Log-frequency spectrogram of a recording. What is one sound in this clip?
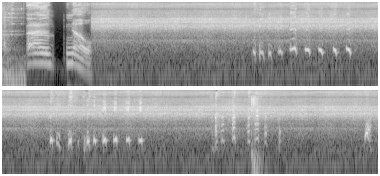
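Gas hisses steadily from nozzles.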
